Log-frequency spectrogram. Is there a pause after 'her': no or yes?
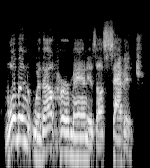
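no. It runs on with no pause after 'her'.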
